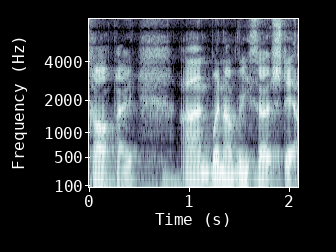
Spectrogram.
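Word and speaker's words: rapé: to spell rape but it's called Harpe it's pronounced Harpe and when I researched it I thought it's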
